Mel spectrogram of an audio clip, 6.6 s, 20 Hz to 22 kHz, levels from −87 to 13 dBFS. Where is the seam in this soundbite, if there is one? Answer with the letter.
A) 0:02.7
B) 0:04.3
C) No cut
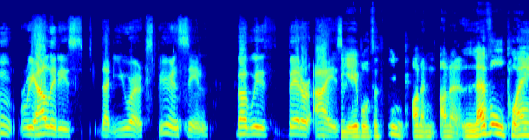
B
